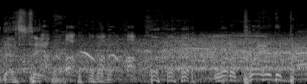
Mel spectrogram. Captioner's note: laugh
